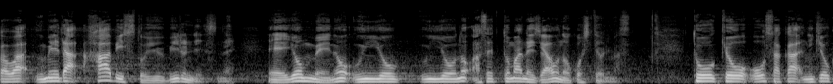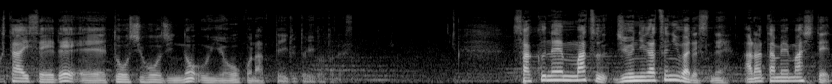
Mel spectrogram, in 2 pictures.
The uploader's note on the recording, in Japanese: ２月２０日に東京証券取引所で開催した「J-REITファン2016」に登壇した。IRセミナーをダイジェスト版でお送りします。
